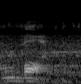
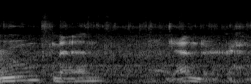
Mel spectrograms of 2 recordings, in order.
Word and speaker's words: Rumengander: It's Room Man Gander. Room man gander. Okay. Yeah. Rumengander. Room man gander. Gotcha. Okay. Perfect. Like Jormungandr, but room.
